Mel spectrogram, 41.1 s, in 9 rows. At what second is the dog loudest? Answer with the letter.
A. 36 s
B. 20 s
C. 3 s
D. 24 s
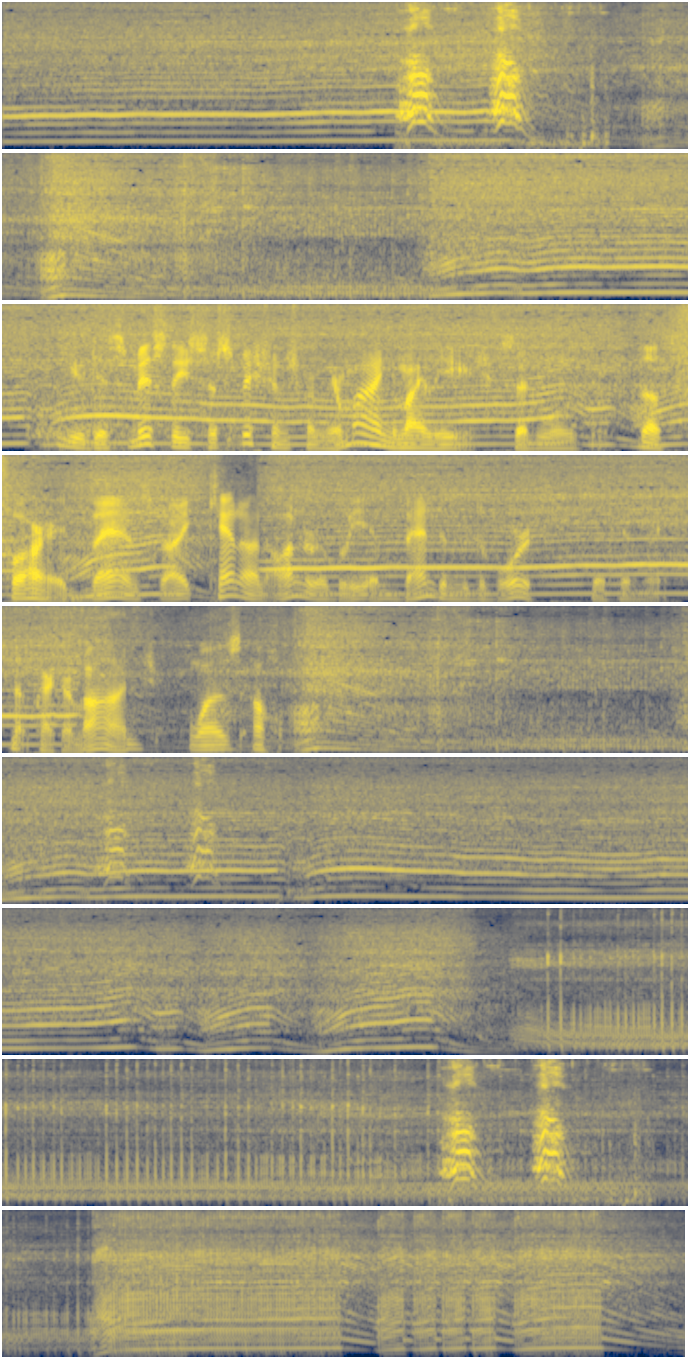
C.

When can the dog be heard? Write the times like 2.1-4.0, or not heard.
2.6-4.0, 23.4-24.9, 34.9-36.4.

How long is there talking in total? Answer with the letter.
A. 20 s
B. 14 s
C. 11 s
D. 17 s
C.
